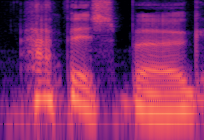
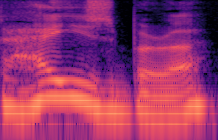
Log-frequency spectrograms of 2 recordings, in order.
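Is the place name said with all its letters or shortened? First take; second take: all letters; shortened. First: Every written syllable is sounded, including 'pis'. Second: It is shortened to sound like 'Haysborough'. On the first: "Happisburgh, H A P P I S B U R G H" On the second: "pronounced Haysborough"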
